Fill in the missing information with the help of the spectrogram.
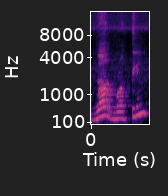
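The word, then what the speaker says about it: ذرة: ये ज़र्रा, फमन यअमल मिस्क़ाल ज़र्रतिन, ये ज़र्रा ज़ा की नरमी के साथ अदा किया जाता है। When you will pronounce this ज़ाल, तो आपकी टिप ऑफ the tongue will come slightly outside from front teeth incisor से।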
